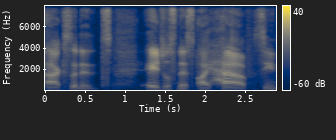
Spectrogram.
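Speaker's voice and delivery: plain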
